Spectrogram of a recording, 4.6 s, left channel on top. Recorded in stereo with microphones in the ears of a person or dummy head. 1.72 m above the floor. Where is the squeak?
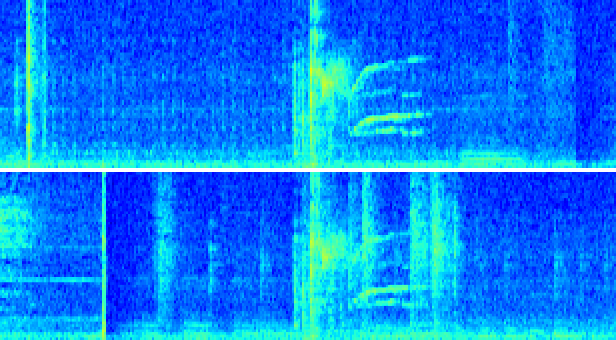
5° left (ahead or behind), 1.9 m.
